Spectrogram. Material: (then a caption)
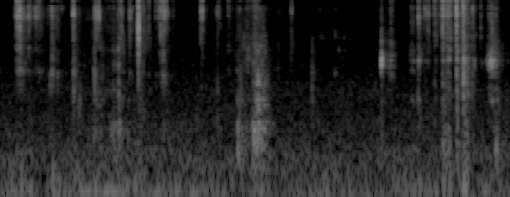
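Soap. A metal blade cuts and scrapes chips off a solid red and purple oval bar of soap held in the hand. Quiet, bright, crisp scraping and crackling strokes come in clusters with short pauses between them. Each stroke stops dead, with almost no low end.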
